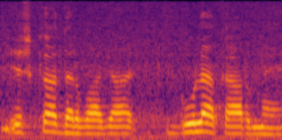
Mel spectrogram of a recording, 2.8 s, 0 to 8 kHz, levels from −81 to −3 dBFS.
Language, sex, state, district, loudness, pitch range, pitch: Hindi, male, Uttar Pradesh, Ghazipur, -18 LUFS, 145-170 Hz, 150 Hz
